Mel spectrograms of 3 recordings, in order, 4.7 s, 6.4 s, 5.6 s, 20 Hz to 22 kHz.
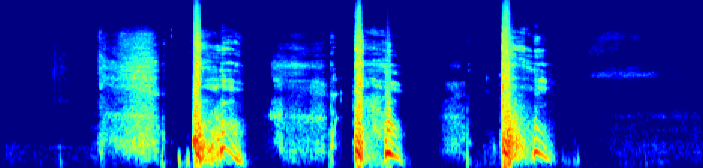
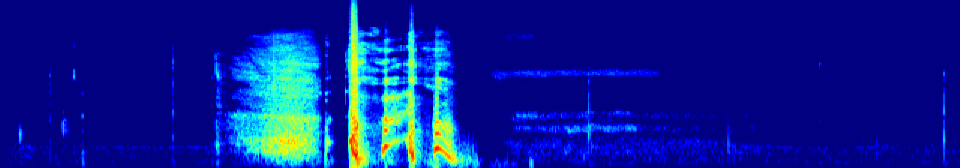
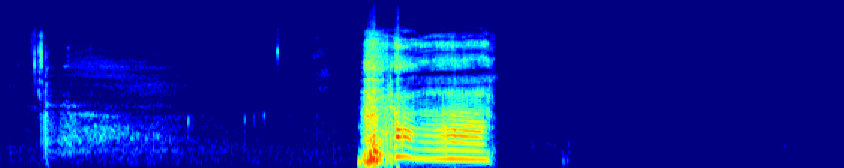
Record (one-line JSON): {"three_cough_length": "4.7 s", "three_cough_amplitude": 32768, "three_cough_signal_mean_std_ratio": 0.34, "cough_length": "6.4 s", "cough_amplitude": 32768, "cough_signal_mean_std_ratio": 0.23, "exhalation_length": "5.6 s", "exhalation_amplitude": 32768, "exhalation_signal_mean_std_ratio": 0.26, "survey_phase": "beta (2021-08-13 to 2022-03-07)", "age": "18-44", "gender": "Male", "wearing_mask": "No", "symptom_none": true, "smoker_status": "Ex-smoker", "respiratory_condition_asthma": false, "respiratory_condition_other": false, "recruitment_source": "REACT", "submission_delay": "1 day", "covid_test_result": "Negative", "covid_test_method": "RT-qPCR", "influenza_a_test_result": "Negative", "influenza_b_test_result": "Negative"}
